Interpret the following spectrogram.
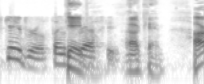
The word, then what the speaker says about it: Gabriel: How do I pronounce it? It's Gabriel.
